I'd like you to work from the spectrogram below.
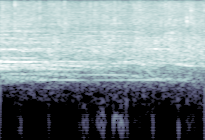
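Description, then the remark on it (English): A crowd claps steadily, a dense, even wash of many hands applauding at a sustained, fairly loud level with no voices standing out. “How many people, round of applause, how many people are familiar with the Dead Authors Podcast?”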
